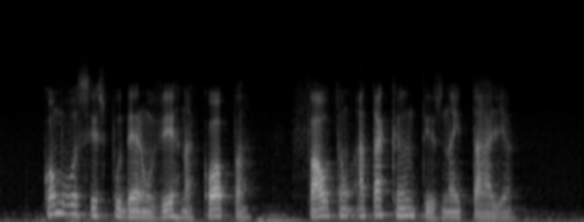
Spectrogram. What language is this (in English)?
Portuguese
